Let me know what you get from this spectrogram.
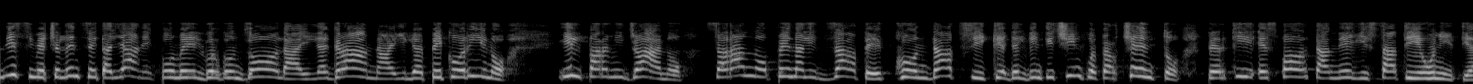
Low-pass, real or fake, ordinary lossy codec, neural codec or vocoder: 7.2 kHz; fake; none; codec, 16 kHz in and 24 kHz out, 1.1 kbps, FireRedTTS-2 codec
